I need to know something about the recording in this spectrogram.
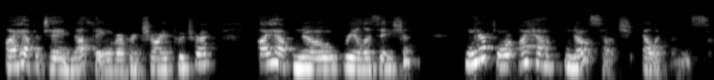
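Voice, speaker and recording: A woman reading the part of a serene, wise goddess who gently teases, in a formal scripture reading with deliberate delivery. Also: fairly high pitch, expressive. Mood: serene, instructive. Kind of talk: dramatic reading of Buddhist scripture. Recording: dull, lo-fi recording.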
